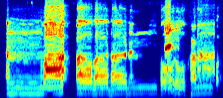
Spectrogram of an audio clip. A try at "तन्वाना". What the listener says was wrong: ना, तन्वाना, ना भी है,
